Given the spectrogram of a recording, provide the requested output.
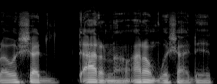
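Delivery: ordinary talk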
